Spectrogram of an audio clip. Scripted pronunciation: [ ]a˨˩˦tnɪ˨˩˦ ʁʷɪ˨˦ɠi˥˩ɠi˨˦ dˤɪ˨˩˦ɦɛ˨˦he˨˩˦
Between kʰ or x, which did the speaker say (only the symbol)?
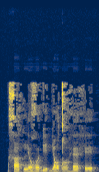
x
